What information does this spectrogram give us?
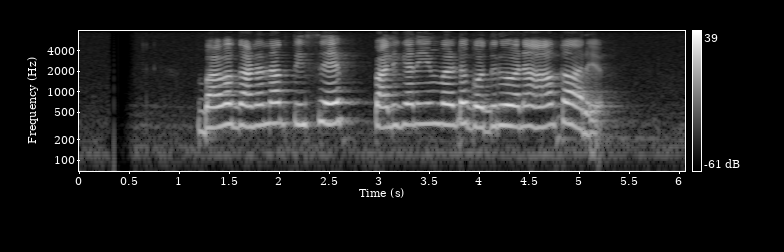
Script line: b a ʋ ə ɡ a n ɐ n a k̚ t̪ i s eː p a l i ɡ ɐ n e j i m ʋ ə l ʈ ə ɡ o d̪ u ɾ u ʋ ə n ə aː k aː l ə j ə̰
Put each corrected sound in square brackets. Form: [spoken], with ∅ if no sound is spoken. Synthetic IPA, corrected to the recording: b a ʋ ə ɡ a n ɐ n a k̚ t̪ i s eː p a l i ɡ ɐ n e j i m ʋ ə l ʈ ə ɡ o d̪ u ɾ u ʋ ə n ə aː k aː [ɾ] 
